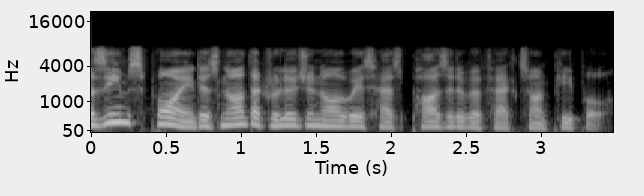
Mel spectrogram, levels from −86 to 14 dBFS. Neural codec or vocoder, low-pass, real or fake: none; 7.2 kHz; real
